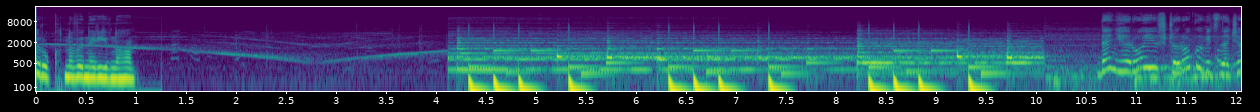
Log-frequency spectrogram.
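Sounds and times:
faint siren wailing: 0:00.0 - 0:11.8.

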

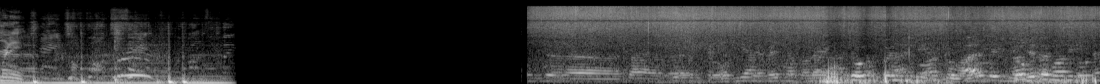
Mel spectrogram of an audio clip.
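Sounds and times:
meat sizzling on a grill: 0:05.3 - 0:11.0.

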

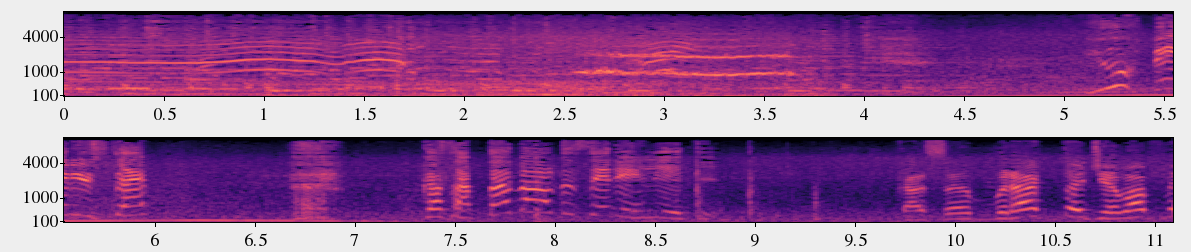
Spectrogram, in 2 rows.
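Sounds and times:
tyre screech: 0:00.0 - 0:04.4
background music: 0:00.0 - 0:07.7
car engine rumble: 0:00.0 - 0:11.0.

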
